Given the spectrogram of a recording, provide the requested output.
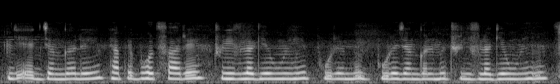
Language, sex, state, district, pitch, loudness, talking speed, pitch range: Hindi, male, Bihar, Gaya, 260 Hz, -15 LUFS, 225 wpm, 255-270 Hz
